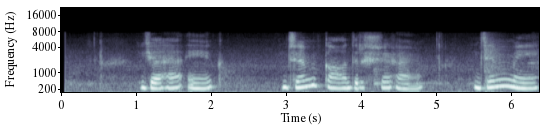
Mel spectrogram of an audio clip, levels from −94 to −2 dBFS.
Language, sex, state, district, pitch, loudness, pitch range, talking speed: Hindi, female, Punjab, Fazilka, 245 Hz, -16 LUFS, 230-265 Hz, 75 wpm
